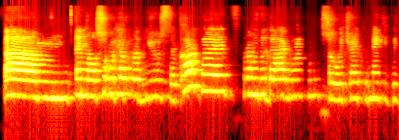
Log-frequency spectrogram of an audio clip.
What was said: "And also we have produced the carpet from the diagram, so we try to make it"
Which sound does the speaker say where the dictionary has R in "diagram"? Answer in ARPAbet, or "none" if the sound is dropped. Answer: none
